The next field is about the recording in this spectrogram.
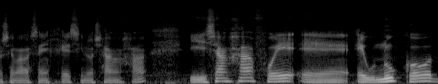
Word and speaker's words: Zheng He: Allí no se llama Zheng He, allí se llama Chang He, que es...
